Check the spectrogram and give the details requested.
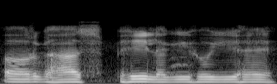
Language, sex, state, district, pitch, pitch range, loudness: Hindi, male, Uttar Pradesh, Lucknow, 115 Hz, 115-120 Hz, -17 LUFS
